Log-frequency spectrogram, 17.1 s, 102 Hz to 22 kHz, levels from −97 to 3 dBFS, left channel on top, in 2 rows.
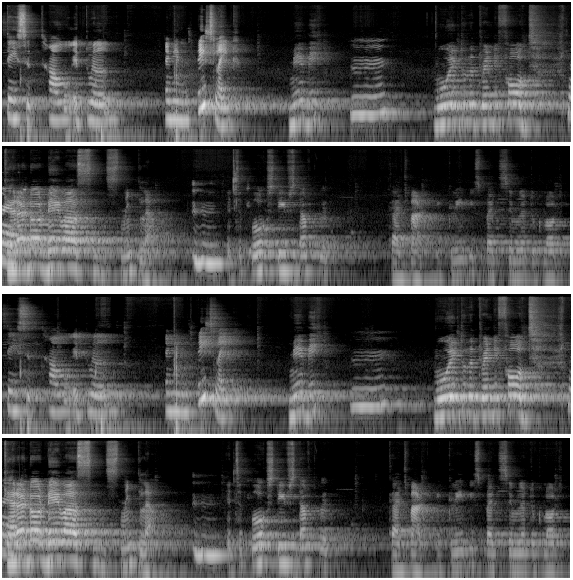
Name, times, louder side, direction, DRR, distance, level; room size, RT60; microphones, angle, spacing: voice 1, 0.1-1.7 2.4-3.5 5.2-5.8 8.5-8.7 11.4-11.9, left 6 dB, 85° left, 14 dB, 0.5 m, -26 dB
voice 2, 4.3-4.8 6.5-10.9 11.9-13.5 14.4-16.9, right 3 dB, 25° right, 9 dB, 0.7 m, -28 dB
17.0 x 11.0 x 4.5 m, 2.2 s
head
